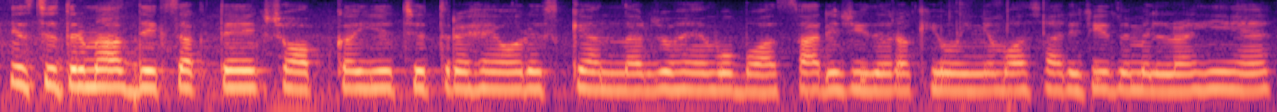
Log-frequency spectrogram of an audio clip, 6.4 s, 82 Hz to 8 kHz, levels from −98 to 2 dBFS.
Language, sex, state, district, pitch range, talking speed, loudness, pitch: Hindi, female, Punjab, Pathankot, 205-225 Hz, 290 wpm, -18 LUFS, 215 Hz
